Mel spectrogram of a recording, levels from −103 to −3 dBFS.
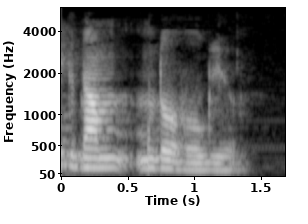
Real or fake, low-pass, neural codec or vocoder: real; 5.4 kHz; none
